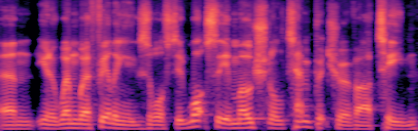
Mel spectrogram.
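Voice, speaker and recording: A man with a British accent speaks at a fairly quick pace, with ordinary pitch variation. The background is quiet. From UK. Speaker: cultural training consultant. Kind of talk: interview answers.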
